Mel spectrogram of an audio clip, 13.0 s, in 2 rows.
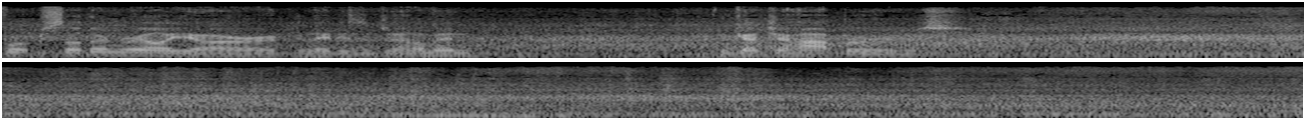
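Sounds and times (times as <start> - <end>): freight train rolling past: 3.7 - 13.0.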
